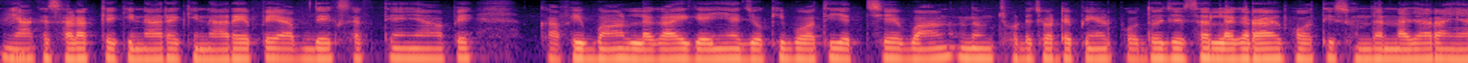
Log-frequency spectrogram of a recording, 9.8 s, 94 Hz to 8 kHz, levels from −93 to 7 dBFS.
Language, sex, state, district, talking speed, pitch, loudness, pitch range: Hindi, male, Chhattisgarh, Kabirdham, 220 wpm, 130 Hz, -19 LUFS, 125-135 Hz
